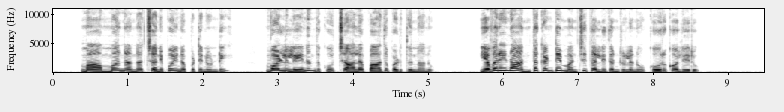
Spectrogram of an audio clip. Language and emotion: Telugu, sad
